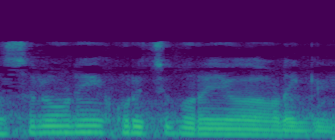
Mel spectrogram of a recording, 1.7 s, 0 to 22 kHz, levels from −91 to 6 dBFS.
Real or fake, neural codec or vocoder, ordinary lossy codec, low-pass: fake; autoencoder, 48 kHz, 128 numbers a frame, DAC-VAE, trained on Japanese speech; MP3, 32 kbps; 7.2 kHz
